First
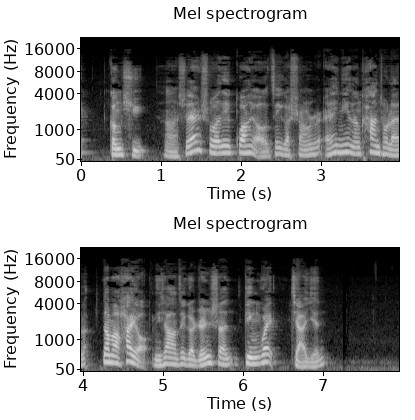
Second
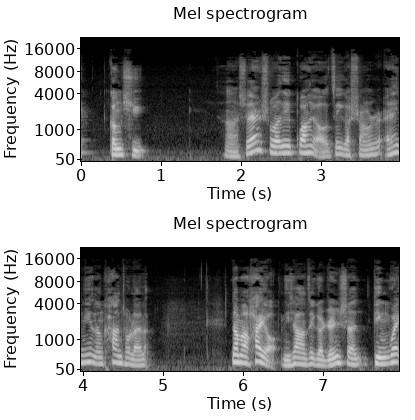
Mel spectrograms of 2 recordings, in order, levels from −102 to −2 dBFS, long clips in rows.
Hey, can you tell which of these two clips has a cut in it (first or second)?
first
